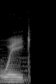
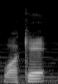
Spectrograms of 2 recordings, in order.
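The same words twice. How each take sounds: First: It is said as one syllable, like English. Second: It is said as two syllables, wa-ke. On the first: The speaker calls it wrong. "but it is not wake" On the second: The speaker calls it right. "That is the proper pronunciation of the word"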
